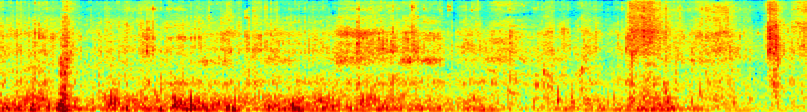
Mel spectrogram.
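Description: Wind buffeting the phone's microphone, with rumbling handling noise as the camera is moved and a sharp knock about a third of a second in.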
